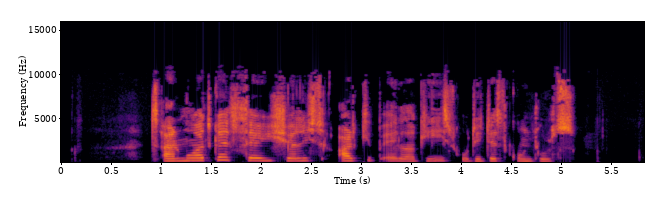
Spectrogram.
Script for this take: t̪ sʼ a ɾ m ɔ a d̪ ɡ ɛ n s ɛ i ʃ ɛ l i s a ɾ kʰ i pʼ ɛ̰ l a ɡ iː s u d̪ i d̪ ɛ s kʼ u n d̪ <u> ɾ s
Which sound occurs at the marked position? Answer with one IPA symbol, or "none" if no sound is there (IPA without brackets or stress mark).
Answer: u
